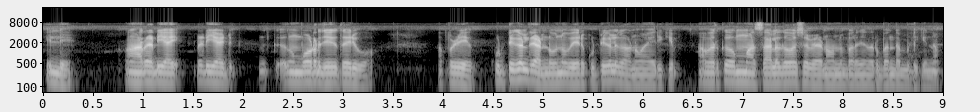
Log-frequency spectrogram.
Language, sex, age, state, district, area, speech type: Malayalam, female, 60+, Kerala, Kottayam, rural, spontaneous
